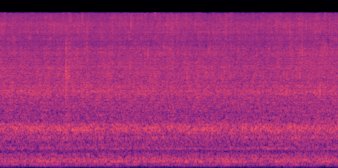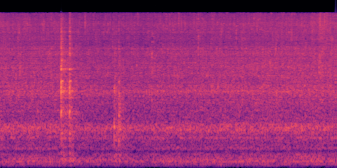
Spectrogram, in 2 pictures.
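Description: Chicken stir-frying in a pan, a steady sizzle over a steady mechanical hum, with two short clicks about six and seven seconds in.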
